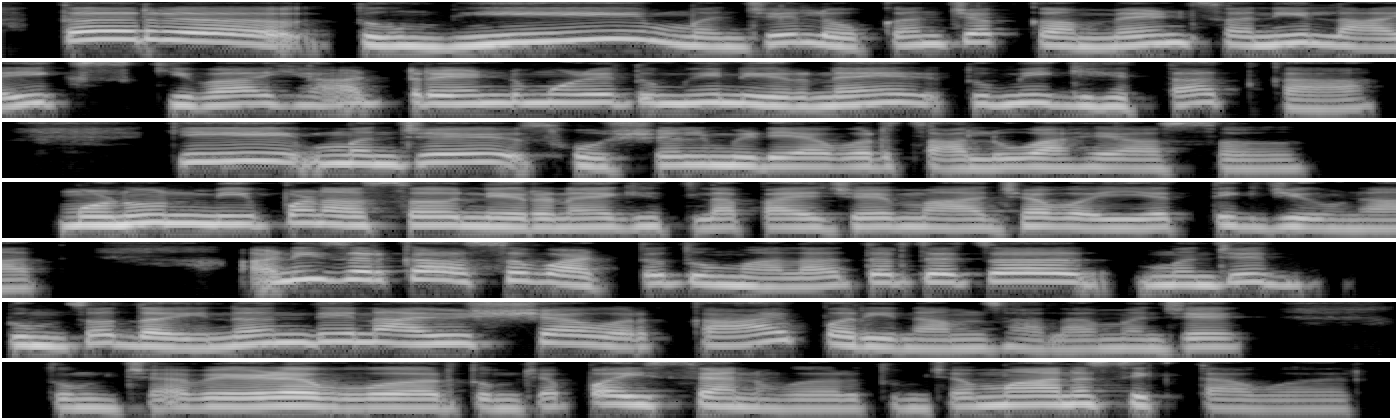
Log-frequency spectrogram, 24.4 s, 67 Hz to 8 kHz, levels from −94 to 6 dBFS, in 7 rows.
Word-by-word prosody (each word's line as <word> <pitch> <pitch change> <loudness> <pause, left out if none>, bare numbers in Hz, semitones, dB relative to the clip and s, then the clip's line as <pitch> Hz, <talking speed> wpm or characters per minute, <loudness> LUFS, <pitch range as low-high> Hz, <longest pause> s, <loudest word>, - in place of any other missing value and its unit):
तर 335 +2 +6
अ, 255 -5 +4 0.2
तुम्ही 235 - +4
म्हणजे 225 0 -1
लोकांच्या 220 +6 -1
कमेंट्स 210 +5 0
आणि 225 +3 +1
लाइक्स 205 +5 -2
किंवा 210 +1 -1
ह्या 210 - -4
ट्रेंडमुळे, 245 +2 +2
तुम्ही 240 +1 +2
निर्णय 220 +3 +2
तुम्ही 235 +2 0
घेतात 200 +4 -3
का? 160 -1 -5 0.5
की 275 +1 +2
म्हणजे 240 +2 +1
सोशल 210 +2 -2
मीडियावर 190 -2 0
चालू 170 +2 -2
आहे 175 0 -4
असं 165 -1 -6 0.4
म्हणून 230 +3 +6
मी 225 0 +4
पण 245 -2 +1
असं 210 -1 +1
निर्णय 180 -1 +1
घेतला 175 -2 -5
पाहिजे 175 +1 -1
माझ्या 175 +1 -2
वैयक्तिक 175 +2 -2
जीवनात 165 -3 -3 0.6
आणि 330 +3 +3
जर 325 -1 +3
का 330 - +4
असं 295 +2 0
वाटतं 235 -1 -1
तुम्हाला 195 -4 -1
तर 255 - +2
त्याचा 275 +2 +3 0.2
म्हणजे 215 +4 -1 0.4
तुमचा 210 +3 +1
दैनंदिन 230 +9 +1
आयुष्यावर 235 -4 0
काय 210 +9 -1
परिणाम 170 -6 -2
झाला, 160 -3 -9
म्हणजे 165 +2 -4 0.5
तुमच्या 170 -2 -5
वेळेवर, 180 -2 +4
तुमच्या 170 +2 -6
पैश्यांवर, 190 -7 0
तुमच्या 165 +4 -8
मानसिकतावर? 210 -8 -1
205 Hz, 135 wpm, -23 LUFS, 180-240 Hz, 0.6 s, तर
